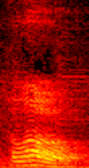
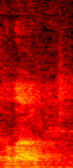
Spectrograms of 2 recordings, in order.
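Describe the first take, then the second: First: The vowels are stretched out longer. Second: The vowels are short and clipped. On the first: "elongating vowels ... it's just a second longer" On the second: "instead of hello"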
